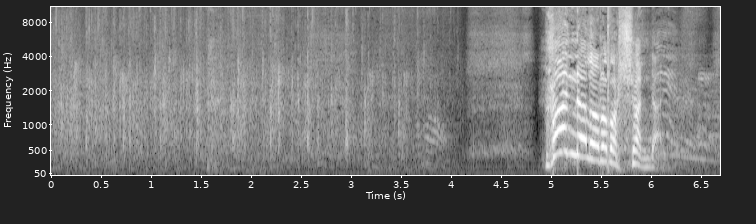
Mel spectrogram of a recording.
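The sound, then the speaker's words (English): An audience gives God a clap of praise in a dense, steady patter for about four seconds, then the clapping thins and a loud, strained voice shouts over the room. “Somebody give God a head clap of praise in here.”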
